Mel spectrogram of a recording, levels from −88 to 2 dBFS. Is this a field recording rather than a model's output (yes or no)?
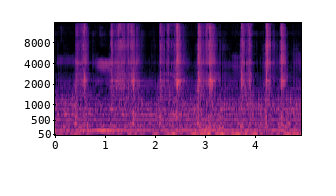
no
